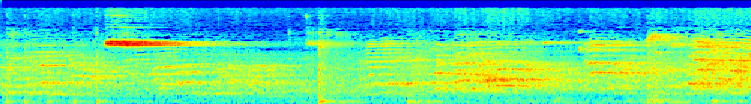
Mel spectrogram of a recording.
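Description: A referee's whistle blows once, about a second and a half in, followed about four seconds in by a sharp slap of a volleyball being struck, then the rally with players' calls and spectators' voices echoing in a gymnasium.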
